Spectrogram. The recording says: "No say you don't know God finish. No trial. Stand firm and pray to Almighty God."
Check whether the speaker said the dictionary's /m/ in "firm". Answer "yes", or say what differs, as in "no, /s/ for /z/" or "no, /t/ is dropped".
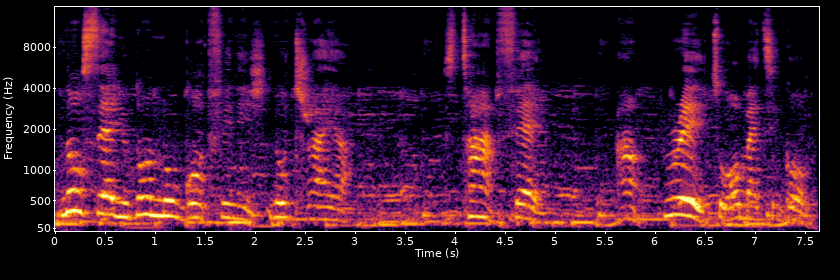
no, /m/ is dropped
